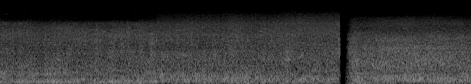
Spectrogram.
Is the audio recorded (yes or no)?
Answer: no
